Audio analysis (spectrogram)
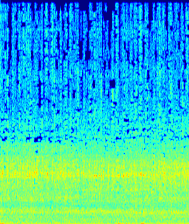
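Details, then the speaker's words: Old Suburban with a Monojet carburetor that still isn't quite right and HEI ignition replacing points: low, steady idle with a slight unevenness; runs good but a little rough, always ran a little fussy. "It runs good. A little rough, but it runs good."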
